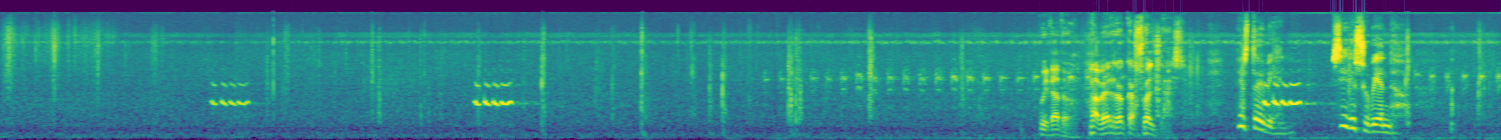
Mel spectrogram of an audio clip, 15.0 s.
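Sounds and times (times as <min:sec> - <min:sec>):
footsteps on loose stones: 0:00.0 - 0:01.8, 0:02.6 - 0:04.6, 0:05.4 - 0:08.8, 0:09.5 - 0:12.1
bird trill: 0:02.1 - 0:02.6, 0:04.7 - 0:05.4, 0:12.4 - 0:15.0.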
